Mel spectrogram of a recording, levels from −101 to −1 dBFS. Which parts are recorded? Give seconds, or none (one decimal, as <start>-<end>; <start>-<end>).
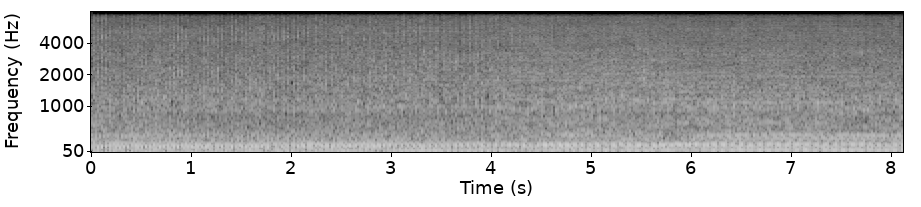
0.0-3.3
